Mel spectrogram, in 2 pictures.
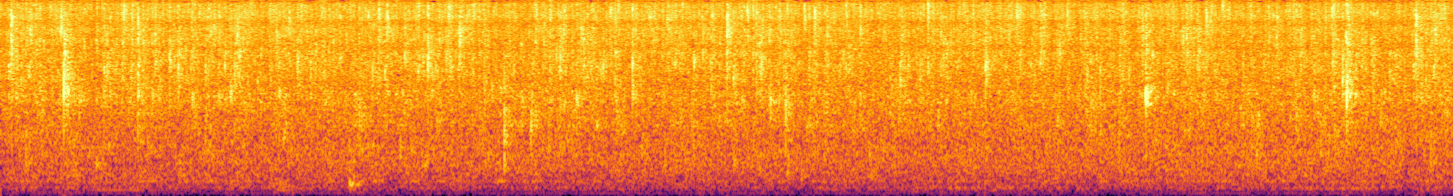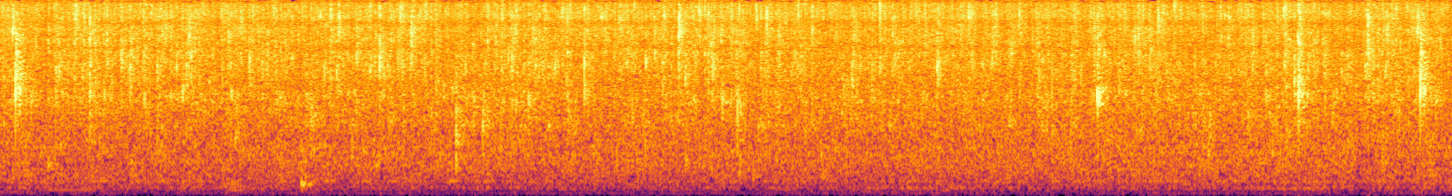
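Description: Steady rain falling: an even, dense hiss with scattered louder single drops ticking out at irregular moments.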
